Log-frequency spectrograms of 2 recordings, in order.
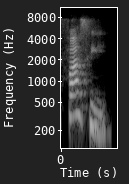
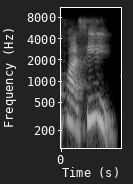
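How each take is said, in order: First: "fácil" stressed on FÁ, FÁ-sil; stress on first syllable. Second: "fácil" wrongly stressed on the end, fa-SIL; wrong final stress. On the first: Teacher corrects for students, "fácil" stressed as FÁ-sil. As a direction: hit the first syllable of "fácil" and let it fall. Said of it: "digo fácil". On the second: Teacher shows students how not to say it, "fácil" stressed as fa-SIL. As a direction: push the stress onto the last syllable of "fácil". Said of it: "Yo no digo fácil". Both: Shown as a demonstration.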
